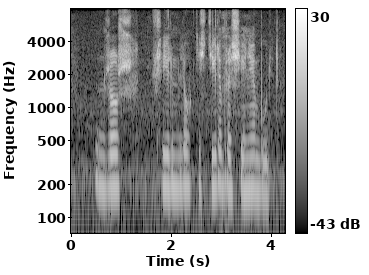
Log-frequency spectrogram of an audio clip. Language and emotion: Russian, neutral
